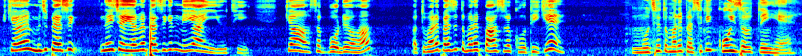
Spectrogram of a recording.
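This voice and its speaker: A woman voicing Ruhi, a touchy young woman who protests in loud, shrill outbursts, in an amateur audio story. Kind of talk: amateur storytelling with acted voices.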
